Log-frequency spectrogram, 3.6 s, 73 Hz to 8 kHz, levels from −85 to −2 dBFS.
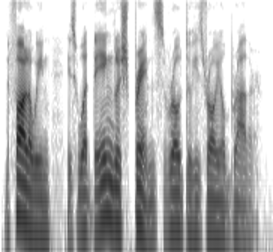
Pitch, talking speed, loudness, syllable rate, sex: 105 Hz, 200 wpm, -24 LUFS, 5.7 syllables/s, male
